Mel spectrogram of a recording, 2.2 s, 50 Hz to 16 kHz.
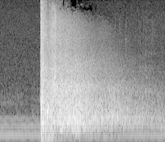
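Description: A single sharp shot from a compact Canik MC9 9mm pistol firing S&B Patron Special XRG 100gr ammunition, loud and close, followed by a long ringing decay.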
